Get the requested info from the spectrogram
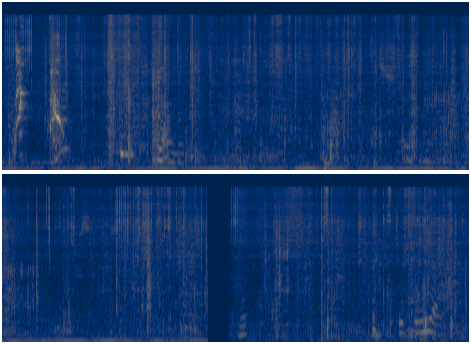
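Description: Children's voices in short calls and chatter, with scattered rubbing, squeaking and crinkling from rubber modelling balloons being handled.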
